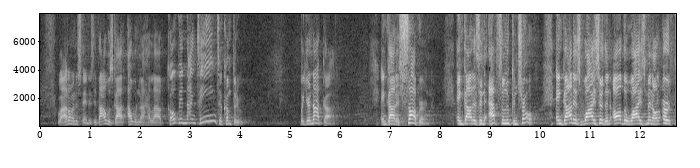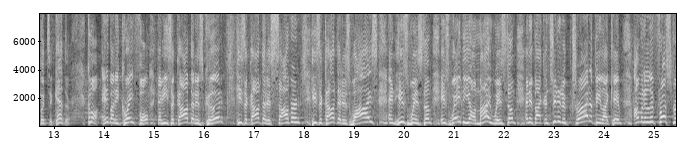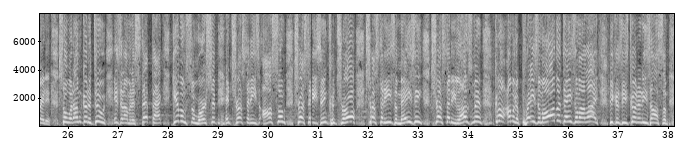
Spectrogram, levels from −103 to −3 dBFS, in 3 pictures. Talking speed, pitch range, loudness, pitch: 225 wpm, 240-320 Hz, -17 LUFS, 275 Hz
